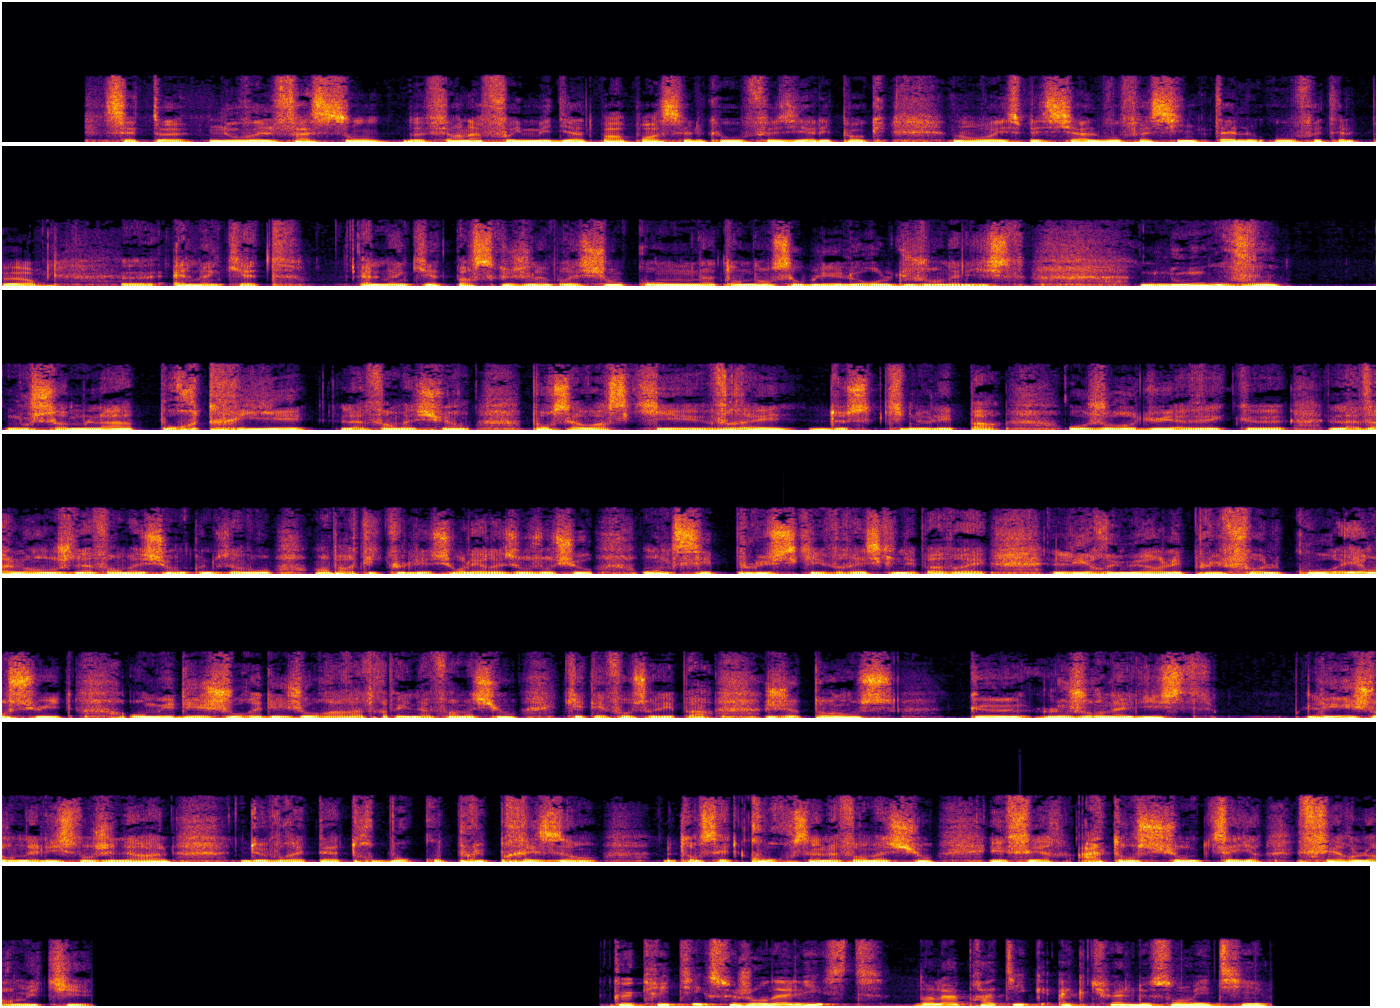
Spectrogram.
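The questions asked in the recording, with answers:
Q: Que critique ce journaliste dans la pratique actuelle de son métier ?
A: On oublie le rôle du journaliste : trier l'information et vérifier ce qui est vrai, ce qui laisse circuler des rumeurs et de fausses informations.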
